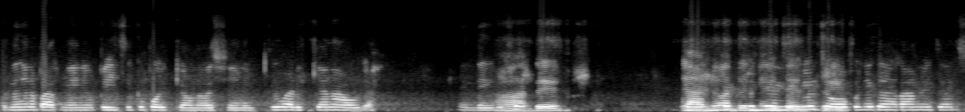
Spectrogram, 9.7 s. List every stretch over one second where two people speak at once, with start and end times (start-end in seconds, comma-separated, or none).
6.9-8.3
